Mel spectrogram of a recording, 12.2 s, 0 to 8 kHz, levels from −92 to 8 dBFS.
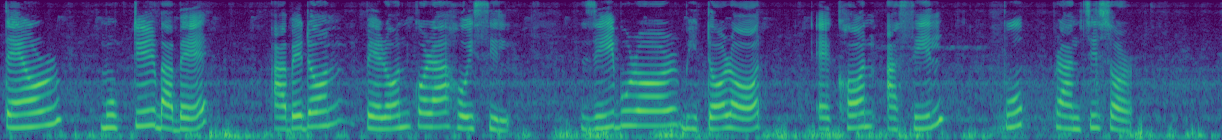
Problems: constant background noise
